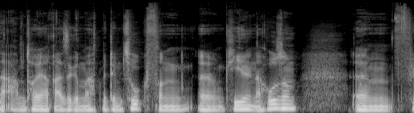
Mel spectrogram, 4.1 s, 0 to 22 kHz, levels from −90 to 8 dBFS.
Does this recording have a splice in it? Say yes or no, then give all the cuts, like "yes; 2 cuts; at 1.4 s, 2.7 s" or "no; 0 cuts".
no; 0 cuts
